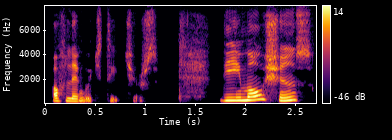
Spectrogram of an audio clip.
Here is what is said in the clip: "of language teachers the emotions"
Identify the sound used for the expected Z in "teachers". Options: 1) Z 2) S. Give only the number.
2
